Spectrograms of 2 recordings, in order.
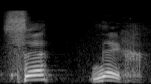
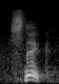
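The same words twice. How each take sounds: First: "Se-nech" in two separated pieces, ending in a throaty ch; "Se... nech", drawn apart syllable by syllable; split pronunciation. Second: Said in the usual way. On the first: Shown as a demonstration. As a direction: sound out "Se", pause, then "nech" with a Hebrew ch. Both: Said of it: "pronounce it a little differently".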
